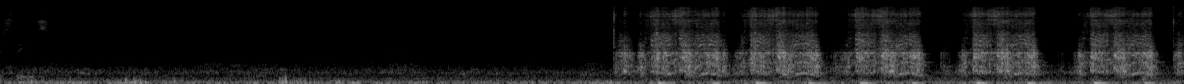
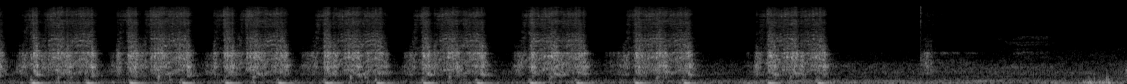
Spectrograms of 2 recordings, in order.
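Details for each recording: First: 1981 Yamaha XS850 Special, previously seized engine treated with Marvel Mystery Oil, cranked on a cold frosty morning during spark checks: short, even starter bursts with a steady rhythm and no binding or grinding. The engine now turns freely. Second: 1981 Yamaha XS850 Special, previously seized engine, cold morning, on a jump box: the starter churns in regular bursts about once a second with even compression, but it never fires. Owner suspects no fuel or a stuck choke; unconfirmed.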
